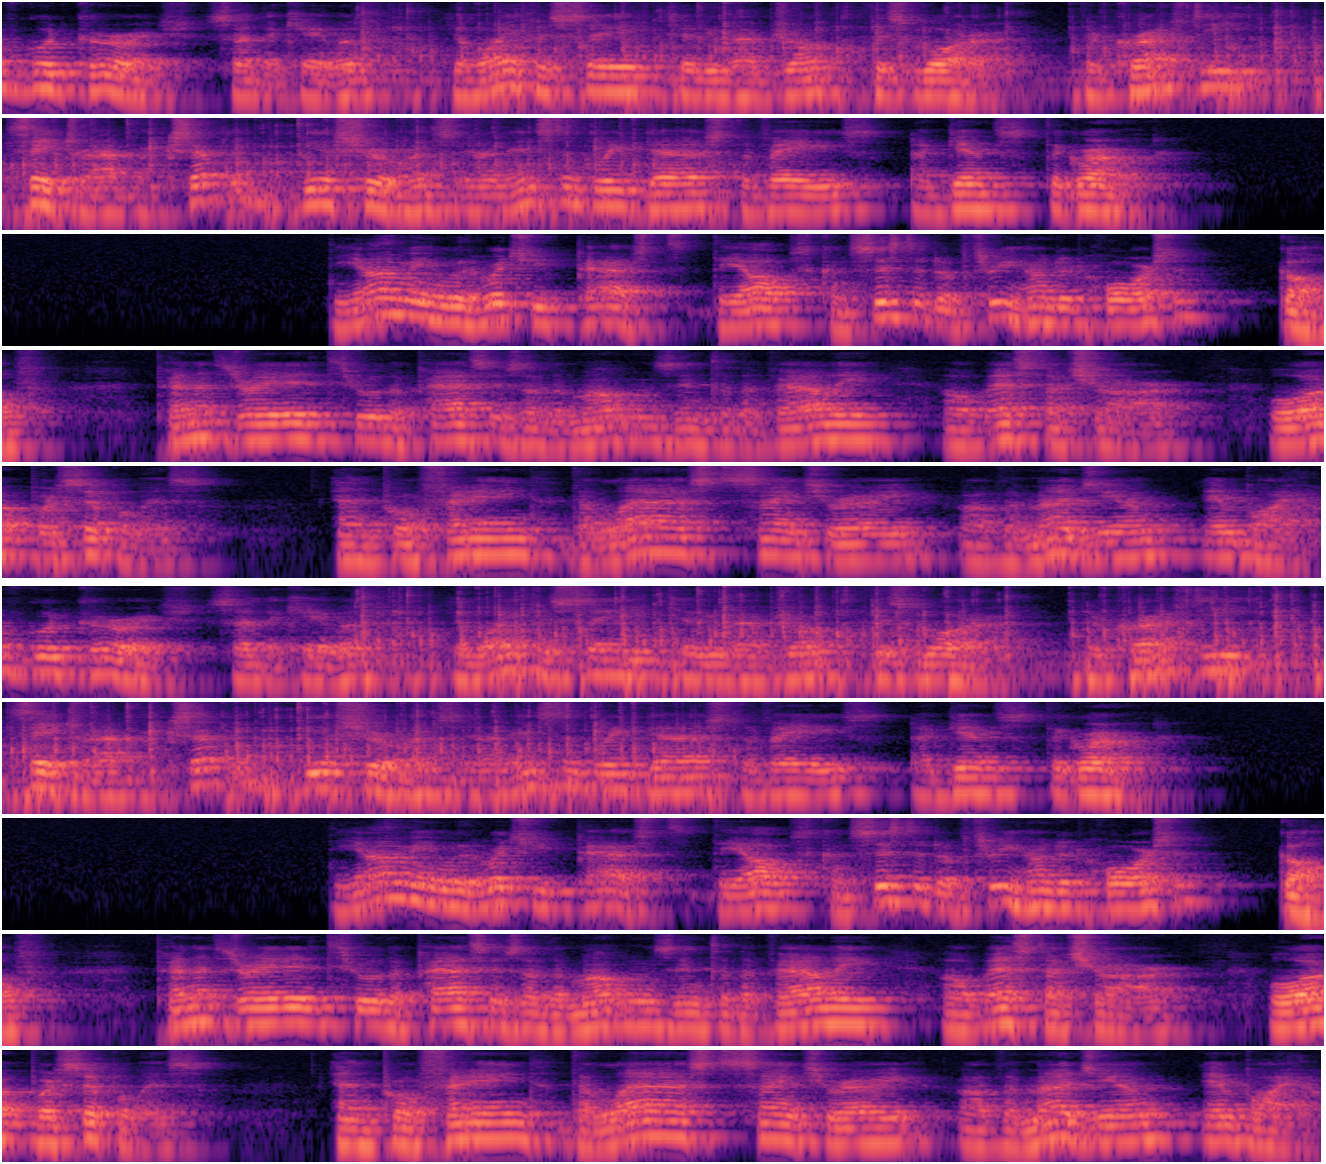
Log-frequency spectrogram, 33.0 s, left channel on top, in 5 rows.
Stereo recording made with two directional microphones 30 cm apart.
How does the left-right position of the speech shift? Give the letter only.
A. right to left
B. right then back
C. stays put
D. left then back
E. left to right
E.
